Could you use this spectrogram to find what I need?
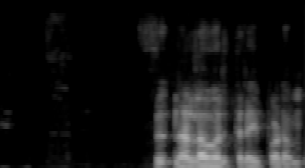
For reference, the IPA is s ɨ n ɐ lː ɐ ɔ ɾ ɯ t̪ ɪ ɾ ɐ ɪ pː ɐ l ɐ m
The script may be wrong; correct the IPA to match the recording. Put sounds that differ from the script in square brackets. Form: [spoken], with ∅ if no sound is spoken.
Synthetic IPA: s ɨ n ɐ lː ɐ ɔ ɾ ɯ t̪ ɪ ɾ ɐ ɪ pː ɐ [ɽ] ɐ m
